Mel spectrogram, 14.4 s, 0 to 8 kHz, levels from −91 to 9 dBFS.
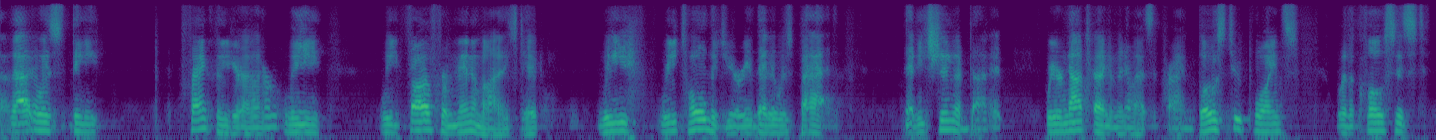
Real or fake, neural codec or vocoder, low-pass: fake; codec, 16 kHz, 1 kbps, FreqCodec, smaller model; 7.2 kHz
